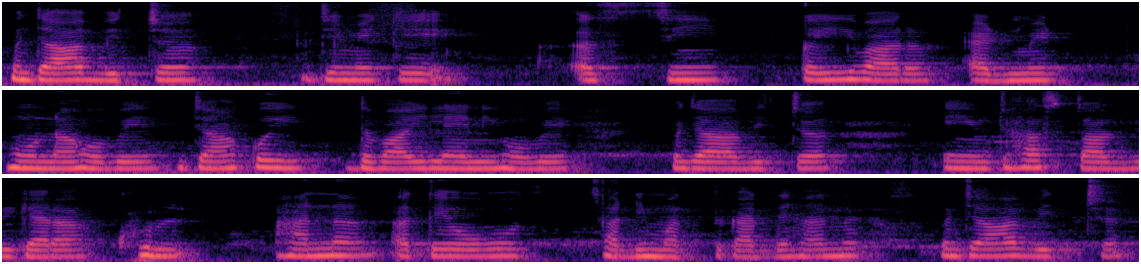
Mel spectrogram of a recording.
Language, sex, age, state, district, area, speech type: Punjabi, female, 18-30, Punjab, Barnala, urban, spontaneous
